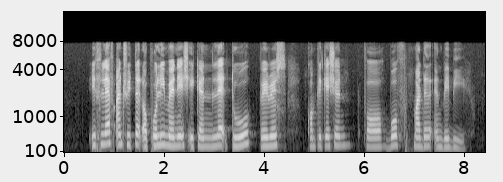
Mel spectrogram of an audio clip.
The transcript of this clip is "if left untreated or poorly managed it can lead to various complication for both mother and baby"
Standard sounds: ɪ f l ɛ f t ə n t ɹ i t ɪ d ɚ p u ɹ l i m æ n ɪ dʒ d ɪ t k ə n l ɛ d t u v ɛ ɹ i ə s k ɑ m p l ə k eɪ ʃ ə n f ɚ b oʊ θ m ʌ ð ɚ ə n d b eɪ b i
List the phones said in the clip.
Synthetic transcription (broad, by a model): ɪ f l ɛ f ə n t ɹ i t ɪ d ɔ p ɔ l i m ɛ n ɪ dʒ ɪ t k ə n l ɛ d t u v ɛ ɹ i ə s k ɑ m p l ə k eɪ ʃ ə n f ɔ b oʊ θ m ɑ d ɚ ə n b eɪ b i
